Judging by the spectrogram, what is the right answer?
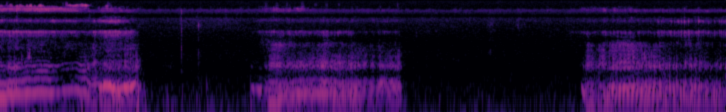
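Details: Bulldog: loud, rough, rattling snores on the in-breath with quiet pauses between, about three breaths in eleven seconds; heavy snoring.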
